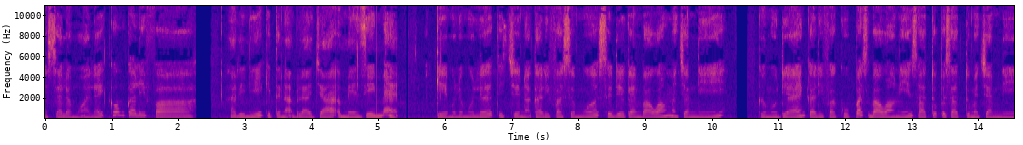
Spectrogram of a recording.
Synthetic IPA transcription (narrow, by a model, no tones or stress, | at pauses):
asalamualajkumkalifa | haɾinĩkit̪əna̰ʔbəlad͡ʒarə̰mezɪŋmɛt̪̚ | okemuləmulət̪it͡ʃənaʔkalifahsəmũəsədiəkanbawaŋmãt͡ʃamni | kəmũdiankalifahkupasbawaŋnisat̪upərsat̪umat͡ʃamni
